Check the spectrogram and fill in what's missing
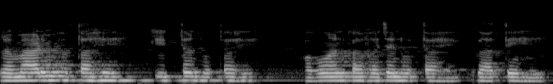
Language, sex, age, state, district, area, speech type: Hindi, female, 18-30, Uttar Pradesh, Prayagraj, rural, spontaneous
